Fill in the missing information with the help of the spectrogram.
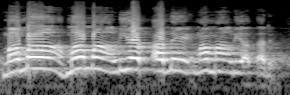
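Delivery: high panicked scream for mama; child screaming. Acted. Boy screaming to his mother after the killing, high panicked cry. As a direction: shriek it high like a terrified child. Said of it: "dia teriak".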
